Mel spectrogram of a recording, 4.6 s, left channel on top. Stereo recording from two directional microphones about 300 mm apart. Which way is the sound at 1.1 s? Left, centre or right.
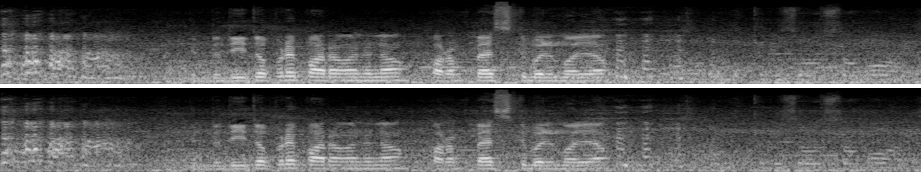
Centre.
